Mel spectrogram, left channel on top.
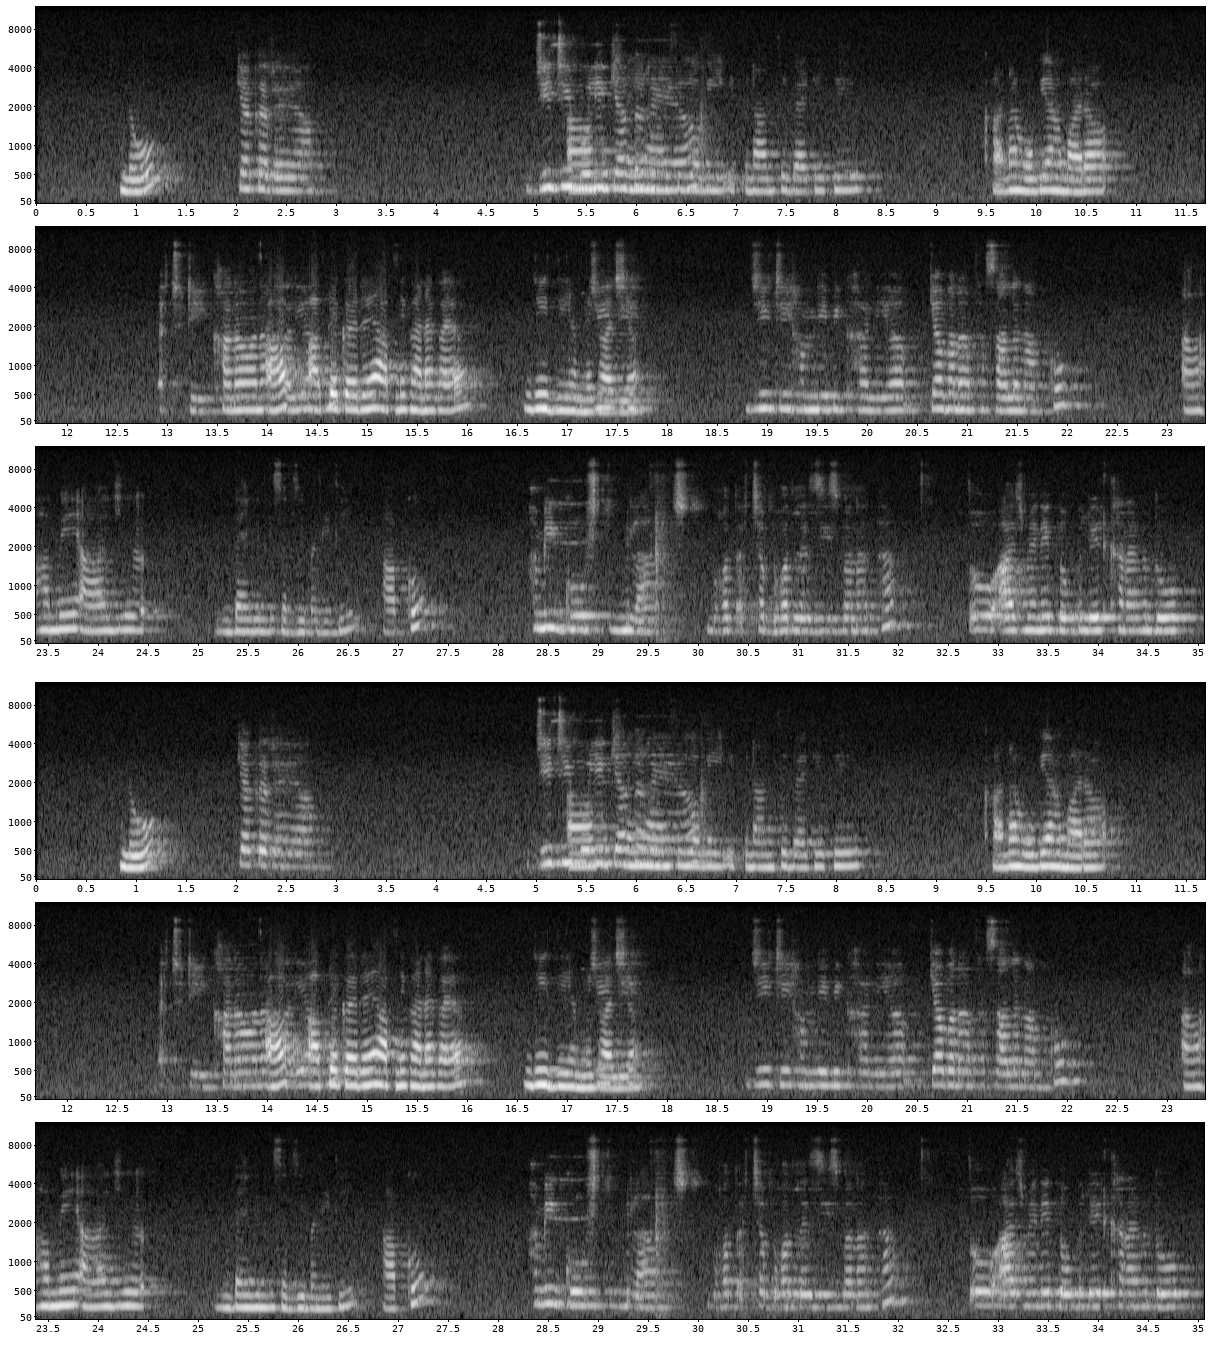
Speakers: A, on the right; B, on the left.
A: ہلو
B: کیا کر رہے ہیں آپ جی جی
A: آ
B: بولیے
A: کچھ
B: کیا
A: نہیں
B: کر
A: ہم
B: رہے
A: ایسی
B: ہیں آپ
A: ابھی نان سے بیٹھے تھے کھانا ہو گیا ہمارا
B: اچھا ٹھیک کھانا وانا کھا
A: آپ
B: لیا
A: آپ کیا
B: نے
A: کر رہے ہیں آپ نے کھانا کھایا جی ہم نے
B: جی
A: کھا
B: جی
A: لیا
B: جی جی ہم نے بھی کھا لیا کیا بنا تھا سالن آپ کو
A: ا ہمیں آج بگن کی سبزی بنی تھی آپ کو
B: ہمیں گوشت ملاچ بہت اچھا بہت لذیذ بنا تھا تو آج میں نے دو پلیٹ کھانا دو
